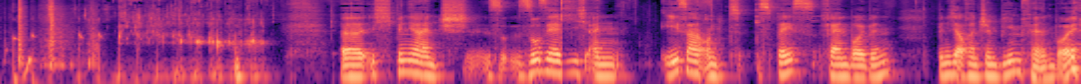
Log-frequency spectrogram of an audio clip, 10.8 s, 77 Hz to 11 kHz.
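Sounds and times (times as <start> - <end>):
liquid pouring from a corked bottle into a glass: 0.2 - 2.8
speech: 3.4 - 10.8.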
